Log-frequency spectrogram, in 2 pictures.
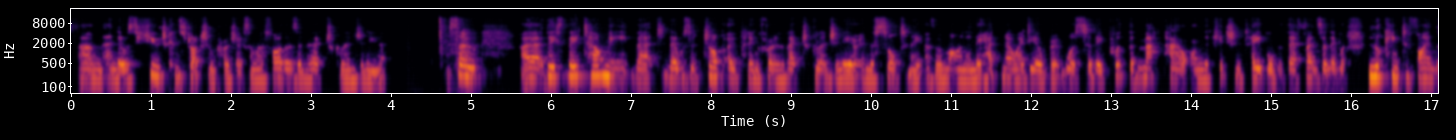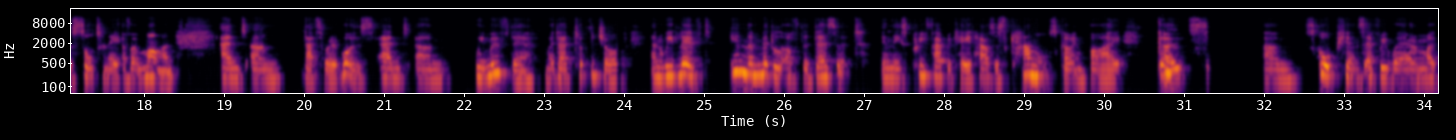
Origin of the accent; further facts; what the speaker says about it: England, United Kingdom; born there; I was born in England to a Greek mother and a Cypriot father.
